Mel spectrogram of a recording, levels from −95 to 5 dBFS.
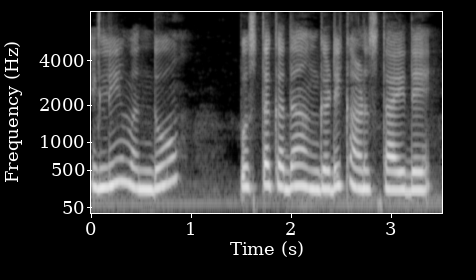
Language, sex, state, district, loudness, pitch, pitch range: Kannada, female, Karnataka, Bidar, -13 LUFS, 255 Hz, 235-285 Hz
